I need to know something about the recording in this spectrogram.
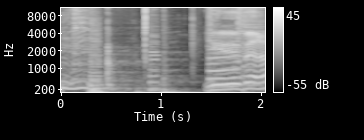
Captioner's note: switch clicks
